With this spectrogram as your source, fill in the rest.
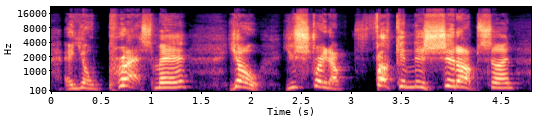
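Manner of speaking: high, mild, scolding yell. Speaker retelling what he yelled at another performer, forgetting the mic was on: retelling his own yell. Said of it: "I had just yelled at him".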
